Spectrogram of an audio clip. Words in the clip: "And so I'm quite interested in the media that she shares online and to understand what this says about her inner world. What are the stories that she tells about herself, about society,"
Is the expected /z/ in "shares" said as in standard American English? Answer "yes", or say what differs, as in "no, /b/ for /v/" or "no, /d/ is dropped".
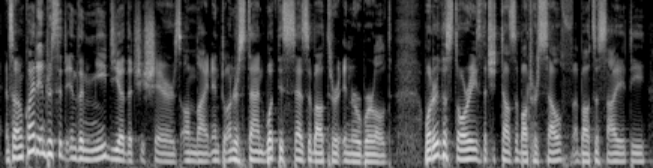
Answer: yes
